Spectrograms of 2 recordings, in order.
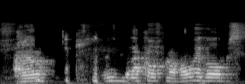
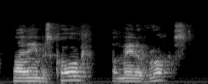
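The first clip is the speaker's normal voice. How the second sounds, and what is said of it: Attempted New Zealand accent. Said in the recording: “Was that your attempt at a New Zealand accent ... puts the accent on”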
